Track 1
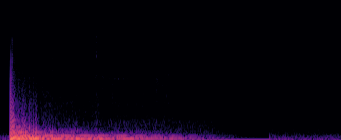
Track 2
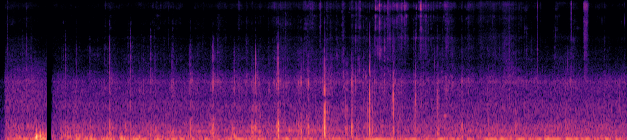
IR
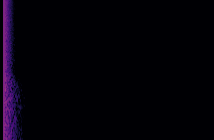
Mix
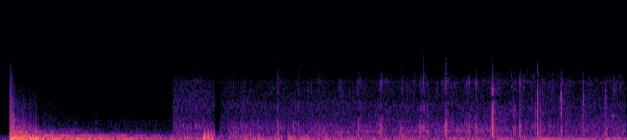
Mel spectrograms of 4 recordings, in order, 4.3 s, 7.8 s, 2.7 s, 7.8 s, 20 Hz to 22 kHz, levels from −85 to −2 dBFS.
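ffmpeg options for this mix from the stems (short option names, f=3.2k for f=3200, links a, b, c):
-filter_complex "[0:a]volume=-1dB[a];[1:a]bandreject=f=60:t=h:w=6,bandreject=f=120:t=h:w=6,adelay=2100,volume=-16.5dB,asplit=2[b][c];[c]volume=-18dB[d];[2:a]atrim=start_sample=2205[e];[d][e]afir=irnorm=-1:irlink=0[f];[a][b][f]amix=inputs=3:normalize=0,lowpass=2k,lowshelf=f=230:g=4"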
